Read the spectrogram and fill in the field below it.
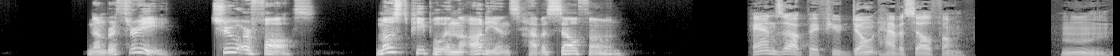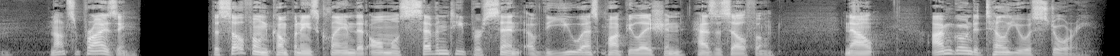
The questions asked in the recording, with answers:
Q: True or false? Most people in the audience have a cell phone.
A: The answer is true.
